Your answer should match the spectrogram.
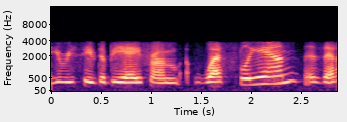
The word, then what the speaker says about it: Wesleyan: Well, I also read in your bio, of course, that you received a BA from Wesleyan.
